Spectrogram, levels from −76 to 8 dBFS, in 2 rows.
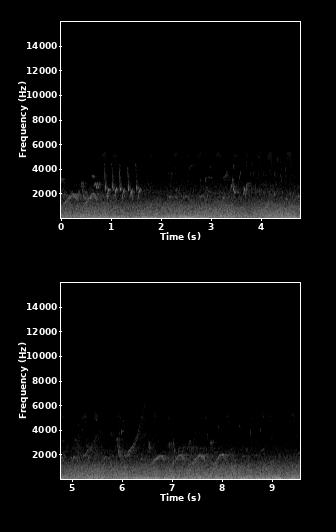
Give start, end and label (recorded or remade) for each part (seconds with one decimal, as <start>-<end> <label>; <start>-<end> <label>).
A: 0.0-9.6 recorded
